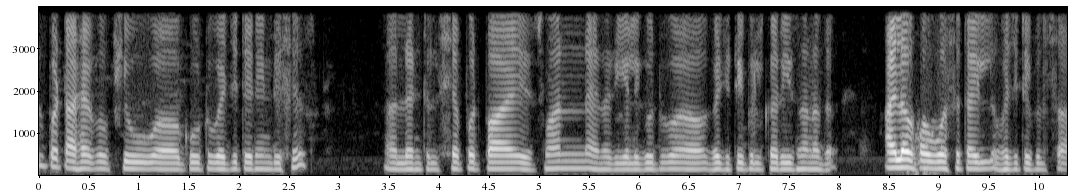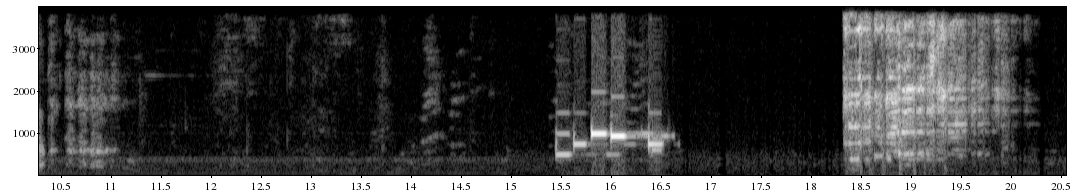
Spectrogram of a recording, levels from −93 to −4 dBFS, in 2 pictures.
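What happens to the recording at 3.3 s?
Nothing goes wrong at 3.3 s; the speech passes through intact there, with the call path's usual narrowband character and nothing above 4 kHz.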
